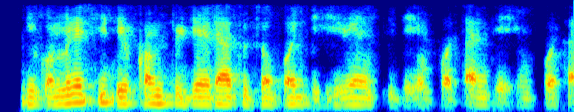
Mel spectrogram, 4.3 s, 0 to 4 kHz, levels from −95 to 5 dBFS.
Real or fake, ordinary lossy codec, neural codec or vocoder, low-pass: fake; none; codec, 16 kHz, 4 kbps, FreqCodec, smaller model; 3.6 kHz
